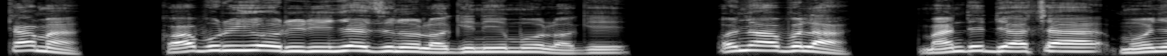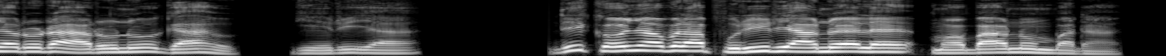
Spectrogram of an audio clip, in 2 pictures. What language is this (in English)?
Igbo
